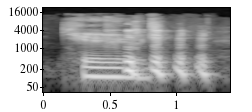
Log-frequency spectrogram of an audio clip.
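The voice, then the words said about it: Imitates another person's voice. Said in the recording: “my Trump impression.”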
